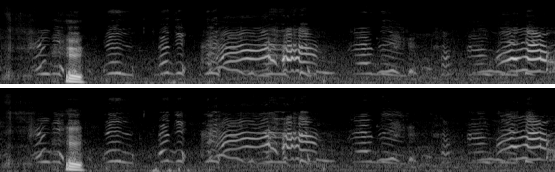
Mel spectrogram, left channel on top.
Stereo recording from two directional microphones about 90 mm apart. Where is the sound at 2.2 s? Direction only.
25° left (ahead or behind).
